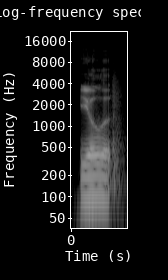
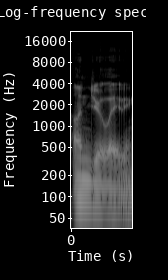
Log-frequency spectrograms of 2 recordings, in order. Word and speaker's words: ululating: Ululating. It's ULUL. I don't know how to say it. It's not undulating.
